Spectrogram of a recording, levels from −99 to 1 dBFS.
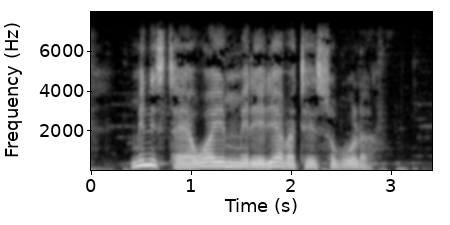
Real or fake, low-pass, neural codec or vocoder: real; 7.2 kHz; none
